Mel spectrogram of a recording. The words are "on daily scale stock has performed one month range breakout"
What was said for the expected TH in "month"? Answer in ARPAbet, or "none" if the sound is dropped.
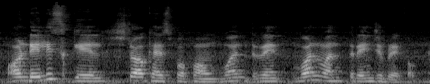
T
